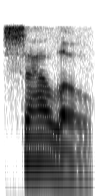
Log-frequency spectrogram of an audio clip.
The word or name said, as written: sallow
